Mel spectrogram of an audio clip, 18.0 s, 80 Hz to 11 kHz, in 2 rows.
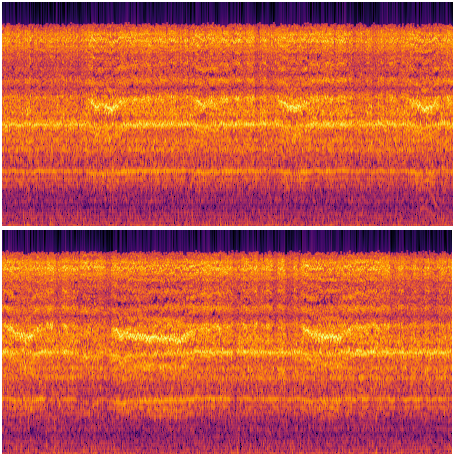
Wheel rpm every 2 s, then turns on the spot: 230, 230, 230, 230, 230, 220, 220, 220, 230.
none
